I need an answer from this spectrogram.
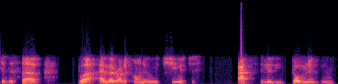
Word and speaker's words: Raducanu: Emma Raducanu. Is it C pronounced K rather than a Ch? Yeah, it's K. Yeah, I've got my studio manager nodding in agreement. It's definitely Raducanu.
